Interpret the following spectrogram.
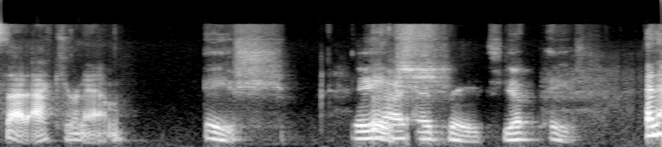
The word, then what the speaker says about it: AISH: Co-director of the Academy for International School Heads, which how is it that you pronounce that acronym? AISH.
